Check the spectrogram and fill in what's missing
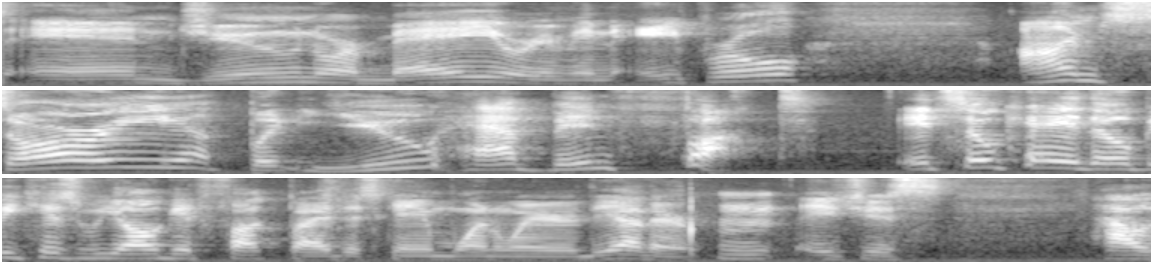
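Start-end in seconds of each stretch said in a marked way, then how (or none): none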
